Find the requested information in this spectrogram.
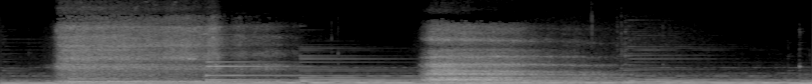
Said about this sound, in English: Last one, fill up your chest and belly. Deep breath in and out.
